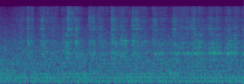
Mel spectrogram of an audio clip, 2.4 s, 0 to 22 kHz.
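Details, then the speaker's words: 2005 Toyota Tacoma with a rattle and low-power complaint: loose gravelly rattling and scraping as the removed catalytic converter is shaken, its inner substrate broken apart; replaced with a new Walker converter. "She's a Rattling, so she's all apart. So we'll get the new one and we'll install that next."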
